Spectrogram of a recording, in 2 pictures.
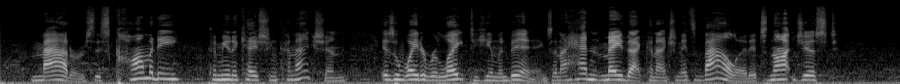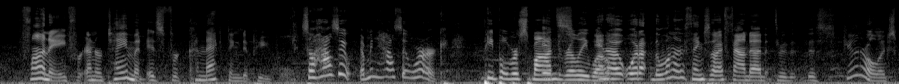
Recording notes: BROADCAST LIVE FROM THE SAGE SUMMIT 2015 IN NEW ORLEANS, LOUISIANA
